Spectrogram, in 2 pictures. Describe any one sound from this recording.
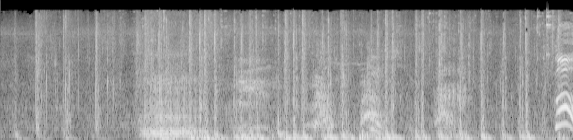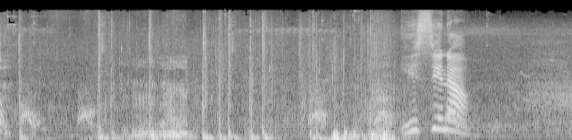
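Horse hooves clop on a wet dirt track.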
